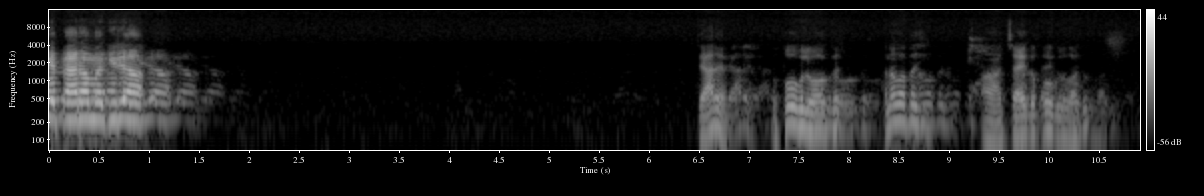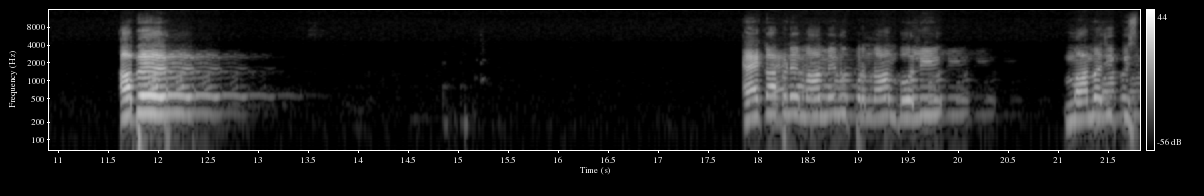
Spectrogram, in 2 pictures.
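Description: A man sings loudly into a microphone, in bursts with pauses.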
